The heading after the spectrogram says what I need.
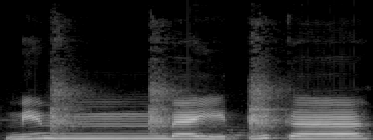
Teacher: Yang kedua iklab, yaitu mengganti atau mengubah suara nun sukun atau tanwin itu menjadi mim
